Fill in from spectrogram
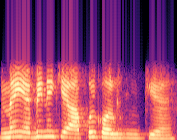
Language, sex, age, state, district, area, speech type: Hindi, female, 30-45, Madhya Pradesh, Gwalior, rural, conversation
